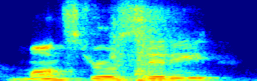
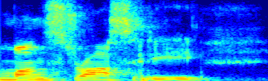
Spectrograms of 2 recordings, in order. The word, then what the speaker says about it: Monstrosity: The last one I did was in St. Louis at this place, Monstrosity or Monstro City, if you say it wrong, because it looks like two words.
